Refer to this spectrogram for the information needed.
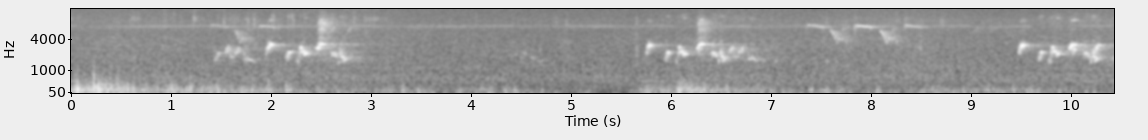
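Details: Red-whiskered bulbul in Vietnam, 12 April 2018, singing a fighting song against a caged decoy during trapping; short bursts of bright, warbled whistles come in three phrases about four seconds apart, with faint low rustling between.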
